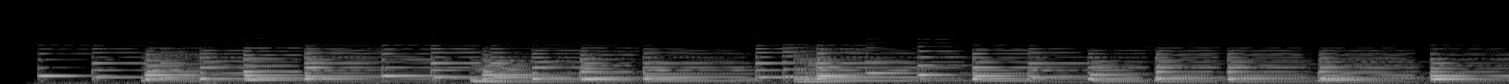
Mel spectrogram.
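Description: Piano playing the slow opening of a ballad: chords struck about twice a second, each ringing and fading before the next.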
